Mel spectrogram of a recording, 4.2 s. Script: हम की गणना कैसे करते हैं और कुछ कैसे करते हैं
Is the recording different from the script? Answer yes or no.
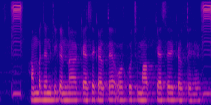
yes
